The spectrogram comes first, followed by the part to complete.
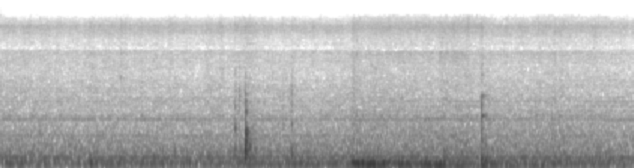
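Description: Concrete cinder blocks being set down and shifted in a dirt trench: a sharp knock about halfway through as block meets block, then about a second of low dull scraping as a block is settled into the soil, and a lighter knock near the end.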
